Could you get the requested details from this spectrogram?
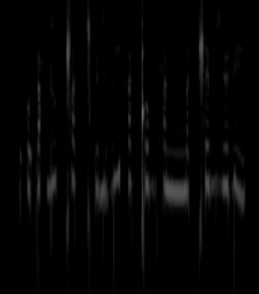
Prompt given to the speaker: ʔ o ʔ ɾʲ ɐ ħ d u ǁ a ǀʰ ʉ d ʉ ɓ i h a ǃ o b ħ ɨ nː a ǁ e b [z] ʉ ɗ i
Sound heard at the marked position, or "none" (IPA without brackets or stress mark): z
